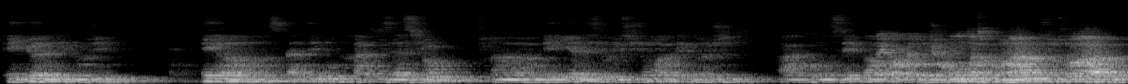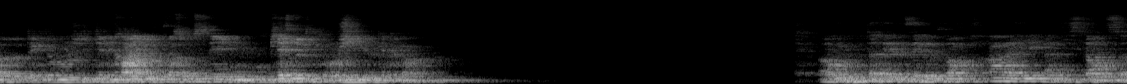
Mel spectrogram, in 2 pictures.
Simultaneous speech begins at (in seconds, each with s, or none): 8.7 s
